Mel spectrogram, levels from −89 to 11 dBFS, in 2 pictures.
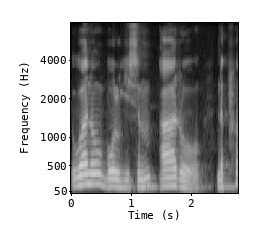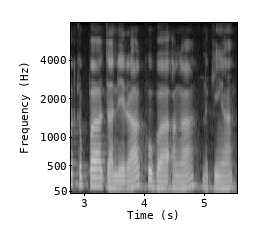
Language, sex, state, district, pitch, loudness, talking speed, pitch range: Garo, male, Meghalaya, South Garo Hills, 130 Hz, -19 LUFS, 85 wpm, 115-145 Hz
